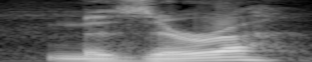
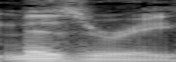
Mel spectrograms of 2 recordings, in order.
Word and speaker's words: Missouri: Which is, it's a weird state because if you live there, they pronounce it Missouri. oh, yeah. And if you're just visiting, you pronounce it misery.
